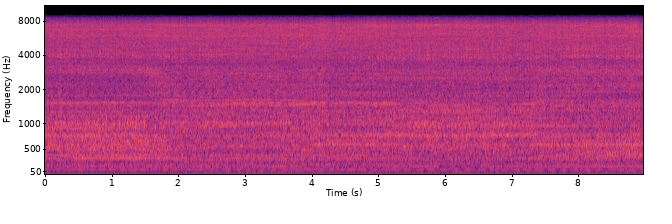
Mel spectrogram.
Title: Weird noise from underneath engine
